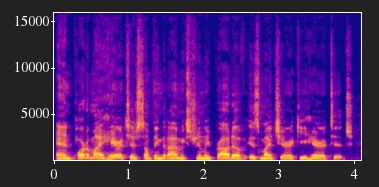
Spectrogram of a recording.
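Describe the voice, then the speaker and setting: A man's voice: fairly low pitch, fairly even intonation, quick pace. A young man in his twenties from Texas, a college athlete who is the guest on a podcast interview and tells his story earnestly, with frequent restarts. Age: 20s.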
